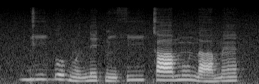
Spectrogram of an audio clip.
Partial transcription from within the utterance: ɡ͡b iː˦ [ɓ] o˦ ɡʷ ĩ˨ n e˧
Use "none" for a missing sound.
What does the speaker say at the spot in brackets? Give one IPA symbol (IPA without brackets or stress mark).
ɓ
